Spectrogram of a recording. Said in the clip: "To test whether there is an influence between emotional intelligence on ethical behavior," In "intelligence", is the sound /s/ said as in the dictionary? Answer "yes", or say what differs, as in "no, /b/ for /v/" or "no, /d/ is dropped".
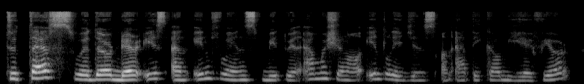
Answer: yes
